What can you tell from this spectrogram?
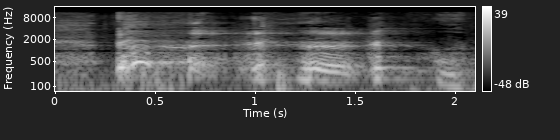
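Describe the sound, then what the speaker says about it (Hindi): A person demonstrates a dry cough, giving several short sharp coughs in quick succession, close and loud with brief pauses between bursts. "अगर आपको सूखी खांसी हो रही है, जैसे ऐसे"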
